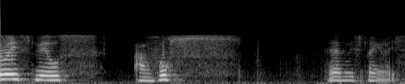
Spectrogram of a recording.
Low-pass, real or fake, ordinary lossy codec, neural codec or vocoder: 7.2 kHz; real; AAC, 16 kbps; none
